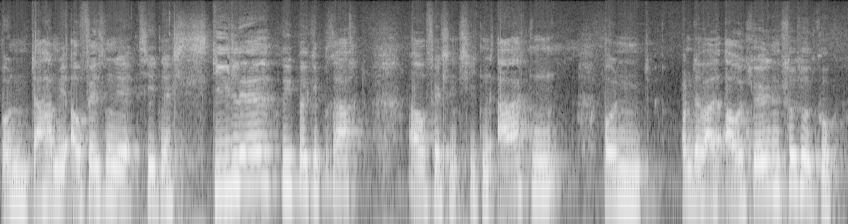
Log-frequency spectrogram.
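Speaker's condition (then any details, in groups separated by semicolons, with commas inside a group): Down syndrome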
